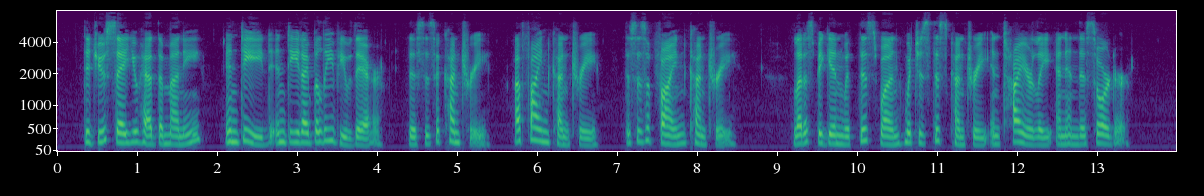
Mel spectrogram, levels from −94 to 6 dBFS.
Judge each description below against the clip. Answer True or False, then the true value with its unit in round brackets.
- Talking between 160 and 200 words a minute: True (170 wpm)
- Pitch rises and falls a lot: False (4.4 semitones)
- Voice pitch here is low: False (190 Hz)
